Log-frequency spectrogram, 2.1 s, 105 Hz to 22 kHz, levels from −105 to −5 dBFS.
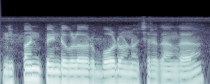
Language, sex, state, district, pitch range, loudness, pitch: Tamil, male, Tamil Nadu, Kanyakumari, 100-120 Hz, -17 LUFS, 110 Hz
